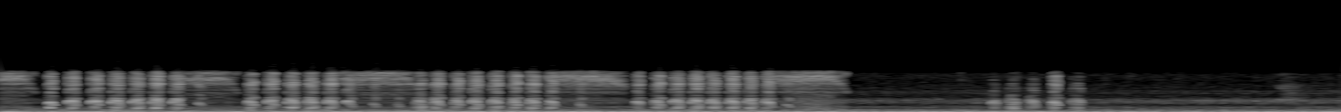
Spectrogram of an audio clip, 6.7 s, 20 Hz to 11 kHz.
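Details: Owl mother feeding her first chick of 2018 at a nest in Eersel with soft parts of a mouse; fast trains of clicking, ticking notes in dense bursts, a short hissy note, then sparser clicks, over low background rumble.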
